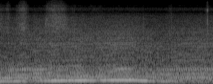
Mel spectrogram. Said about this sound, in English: We're gonna go on throttle.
